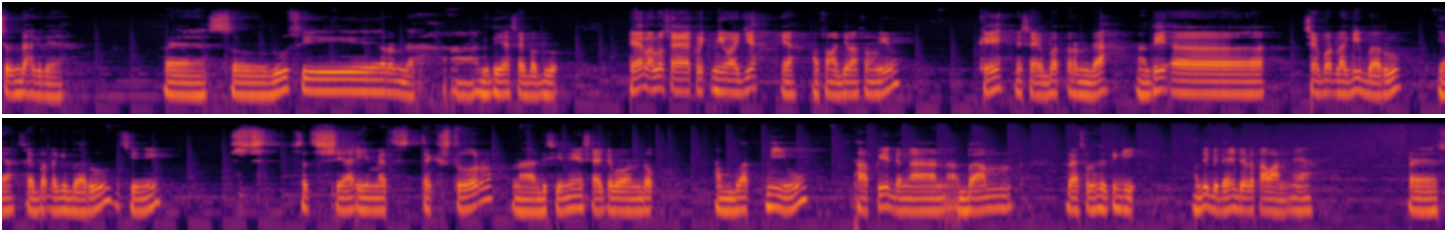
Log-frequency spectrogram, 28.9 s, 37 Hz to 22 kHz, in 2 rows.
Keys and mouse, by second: 0.1 BackSpace, 0.5 BackSpace, 6.5-9.4 drag, 13.4 click, 14.2 click, 16.6 shift+a, 20.2 middle click, 21.7 middle click, 22.6-23.6 drag.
